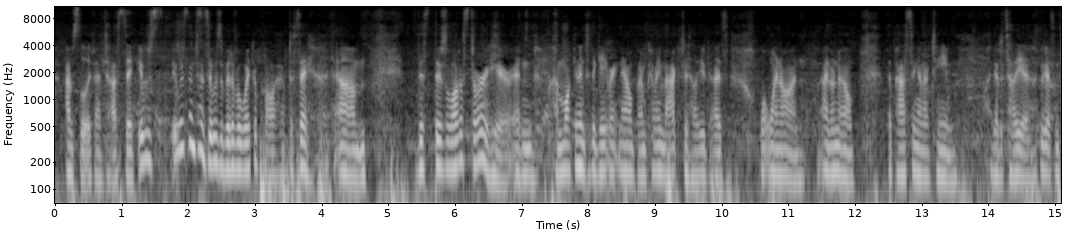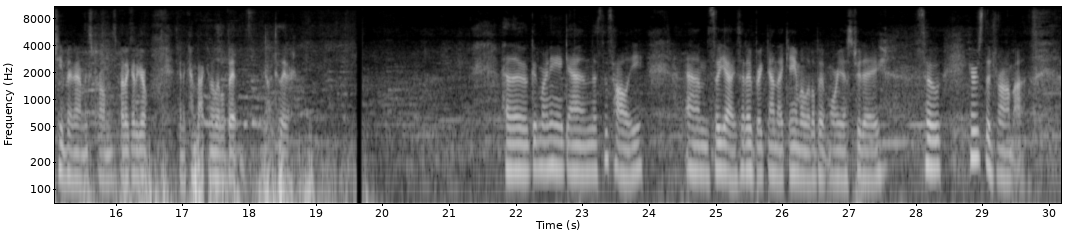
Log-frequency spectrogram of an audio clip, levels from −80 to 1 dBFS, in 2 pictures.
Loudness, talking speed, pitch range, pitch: -23 LUFS, 210 wpm, 130-160 Hz, 145 Hz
